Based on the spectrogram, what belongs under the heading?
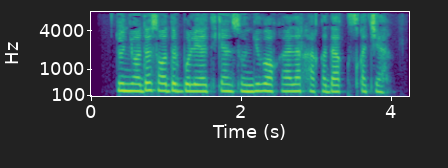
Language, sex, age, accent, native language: Uzbek, female, 19-29, Toshkent viloyati, Uzbek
